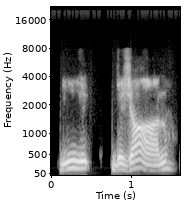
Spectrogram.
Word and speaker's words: Bijan: I mean, you know, Algier and Bijan is how it's apparently properly pronounced. Bijan, yeah.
